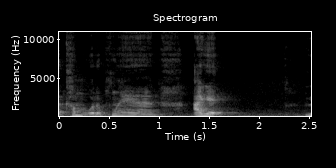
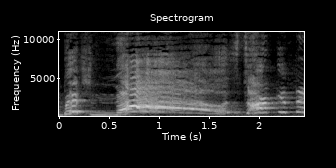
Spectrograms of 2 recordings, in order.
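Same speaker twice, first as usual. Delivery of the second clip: screeching retort; 8 dB louder than usual. Retold or imitated. Speaker yells back at the woman from the car, screeching retort. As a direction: screech back in hammed-up outrage.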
